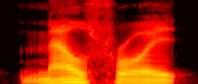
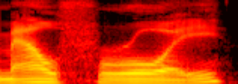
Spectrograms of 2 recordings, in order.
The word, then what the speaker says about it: Malfoy: I've been saying Malfoy with a bit of an R instead of a Mal... It's Malfoy, so there's no R.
